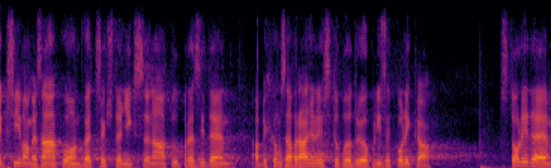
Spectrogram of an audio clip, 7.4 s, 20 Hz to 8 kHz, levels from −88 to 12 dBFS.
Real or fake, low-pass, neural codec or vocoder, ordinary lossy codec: fake; 7.2 kHz; codec, 16 kHz, 6 kbps, DAC; Opus, 24 kbps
